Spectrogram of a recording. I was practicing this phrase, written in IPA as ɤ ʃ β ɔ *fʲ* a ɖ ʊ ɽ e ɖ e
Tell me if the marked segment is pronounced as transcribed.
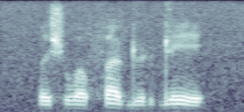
no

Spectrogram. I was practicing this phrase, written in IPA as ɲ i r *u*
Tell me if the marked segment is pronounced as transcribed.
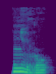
yes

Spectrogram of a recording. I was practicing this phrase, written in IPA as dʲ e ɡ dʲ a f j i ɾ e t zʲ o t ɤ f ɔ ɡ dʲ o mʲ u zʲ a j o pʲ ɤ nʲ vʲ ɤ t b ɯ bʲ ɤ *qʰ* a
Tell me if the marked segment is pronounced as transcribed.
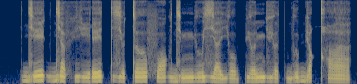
yes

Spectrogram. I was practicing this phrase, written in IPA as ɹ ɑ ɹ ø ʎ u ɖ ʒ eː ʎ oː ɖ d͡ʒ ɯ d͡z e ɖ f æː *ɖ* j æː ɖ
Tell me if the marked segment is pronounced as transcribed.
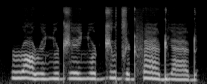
yes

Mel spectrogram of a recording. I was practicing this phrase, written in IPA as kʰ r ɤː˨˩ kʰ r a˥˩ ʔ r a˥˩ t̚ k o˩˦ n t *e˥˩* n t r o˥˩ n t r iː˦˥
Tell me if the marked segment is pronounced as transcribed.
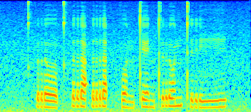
no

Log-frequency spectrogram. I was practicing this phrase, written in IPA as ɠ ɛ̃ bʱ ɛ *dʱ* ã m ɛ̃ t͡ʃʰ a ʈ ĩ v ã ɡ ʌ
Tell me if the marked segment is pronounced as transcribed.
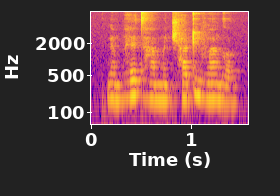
yes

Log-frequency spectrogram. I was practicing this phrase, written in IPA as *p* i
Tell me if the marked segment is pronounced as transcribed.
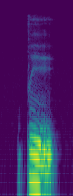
yes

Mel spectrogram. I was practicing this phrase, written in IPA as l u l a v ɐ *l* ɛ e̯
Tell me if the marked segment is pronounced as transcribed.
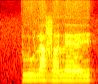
yes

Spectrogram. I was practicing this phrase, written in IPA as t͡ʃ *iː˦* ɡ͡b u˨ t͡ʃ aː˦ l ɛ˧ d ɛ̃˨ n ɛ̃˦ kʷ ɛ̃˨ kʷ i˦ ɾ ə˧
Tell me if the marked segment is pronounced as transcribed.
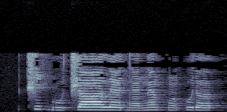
no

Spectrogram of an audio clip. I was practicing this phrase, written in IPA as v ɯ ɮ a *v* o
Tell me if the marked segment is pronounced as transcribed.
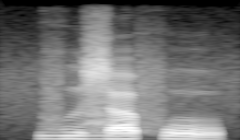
no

